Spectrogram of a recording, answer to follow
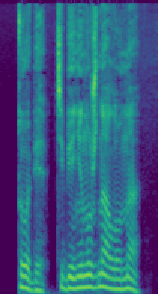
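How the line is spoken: Plain. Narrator (Russian): сказал Лен

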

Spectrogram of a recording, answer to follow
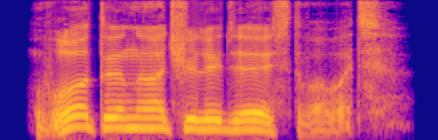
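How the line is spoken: Breathed out. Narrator (Russian): выдохнул

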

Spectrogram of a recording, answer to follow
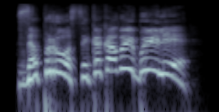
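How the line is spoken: Harsh bark. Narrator (Russian): рявкнул Торн

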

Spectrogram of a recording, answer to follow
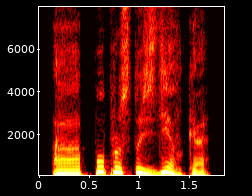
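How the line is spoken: Resigned sigh. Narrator (Russian): обреченно вздохнула Сати

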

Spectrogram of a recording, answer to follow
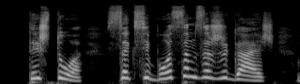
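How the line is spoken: Wailing into phone. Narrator (Russian): взвыла в трубку

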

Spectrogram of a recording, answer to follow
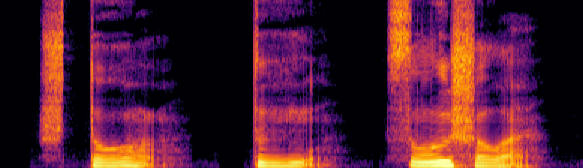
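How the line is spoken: Growling. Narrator (Russian): Прорычал он

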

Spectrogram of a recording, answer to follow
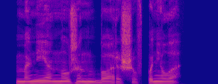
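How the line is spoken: Menacing hiccup. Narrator (Russian): Грозно наклонившись ко мне, икнул Николай

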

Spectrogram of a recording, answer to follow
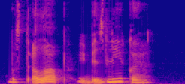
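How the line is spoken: Muttering. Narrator (Russian): пробормотал оруженосец

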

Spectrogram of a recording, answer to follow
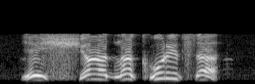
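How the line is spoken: Distant shout. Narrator (Russian): крикнул издали сержант

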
